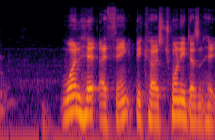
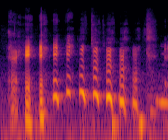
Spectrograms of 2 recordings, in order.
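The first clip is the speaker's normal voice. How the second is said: witch cackle; 13 semitones higher, 4 dB quieter than usual. Acted. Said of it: "hear her cackling".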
